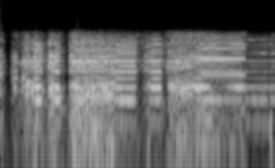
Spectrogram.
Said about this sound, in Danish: Ja, det er så sådan en, du sender rundt der, efter du lige har suttet på den. Ja, så spiller vi altid sammen med på melodikaen.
